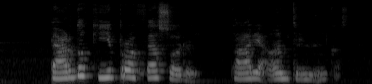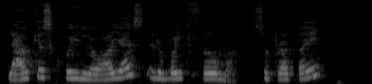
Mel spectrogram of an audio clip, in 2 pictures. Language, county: Lithuanian, Alytus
